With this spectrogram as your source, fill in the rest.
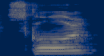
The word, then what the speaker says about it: scolpisci: When you sing, it has to be divided like this. If you have three syllables, you have three notes, and you have to do this: scolpisci. And in fact, the sh is considered a double consonant by Italians, right? So scolpisci. It's very strong.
